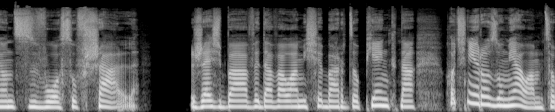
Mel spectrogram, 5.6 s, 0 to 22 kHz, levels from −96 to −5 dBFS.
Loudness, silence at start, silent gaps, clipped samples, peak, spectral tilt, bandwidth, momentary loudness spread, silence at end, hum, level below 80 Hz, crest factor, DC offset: -18 LUFS; 0 s; 1.55-1.85 s; under 0.1%; -2 dBFS; -4.5 dB/octave; 17 kHz; 9 LU; 0 s; none; -64 dBFS; 16 dB; under 0.1%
